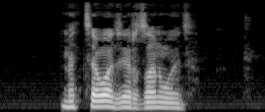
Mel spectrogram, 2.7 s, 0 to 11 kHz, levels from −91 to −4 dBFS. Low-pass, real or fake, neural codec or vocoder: 9.9 kHz; real; none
